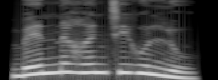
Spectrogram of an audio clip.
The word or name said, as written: ಬೆನ್ನಹಂಚಿಹುಲ್ಲು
